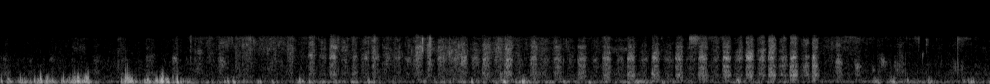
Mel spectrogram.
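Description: A dog panting rapidly right at the microphone, a fast even run of breaths starting about two seconds in. Before that, low rumbling thumps.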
